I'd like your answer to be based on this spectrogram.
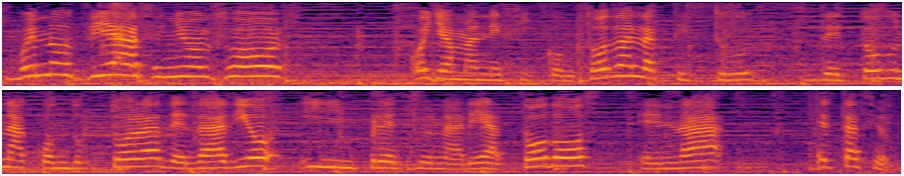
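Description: A woman's voice: a little high, normal speed, music in the background, natural voice. A woman playing a chirpy, determinedly positive radio presenter in a comic audio drama, over-cheerful and careful with her diction.

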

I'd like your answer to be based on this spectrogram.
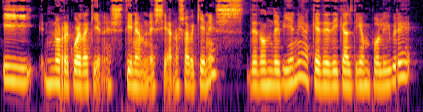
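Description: Fussy, animated man with a Spain Spanish accent. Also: fairly high pitch, normal speed, creaky. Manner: animated and fussy, with many restarts and repetitions. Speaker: book reviewer. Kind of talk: casual spoken book review.

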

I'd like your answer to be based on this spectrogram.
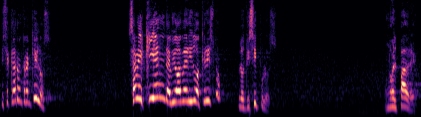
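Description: A man's voice: extremely high pitch, sing-song, a little slow, pauses often, bright, forceful tone, in a large hall. An older man preaching a sermon as pastor, fervently acting out the voices he quotes. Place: church.

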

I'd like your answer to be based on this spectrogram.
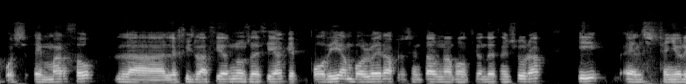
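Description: Man talking over a muffled phone line. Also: mid-range voice. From Castile and León, Spain. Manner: measured, leans on fillers and restarts. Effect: heard over a telephone line. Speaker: political candidate being interviewed. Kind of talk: phone interview, political talk.

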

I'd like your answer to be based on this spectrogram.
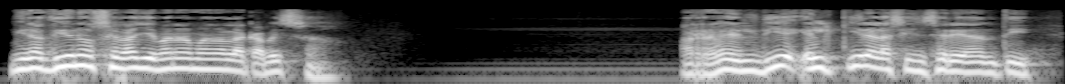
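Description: A pastor preaching a sermon, repeating key phrases and swinging between hushed and loud passages. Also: male voice, sits high, lively intonation, quick pace, slightly rough. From Spain. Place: church.

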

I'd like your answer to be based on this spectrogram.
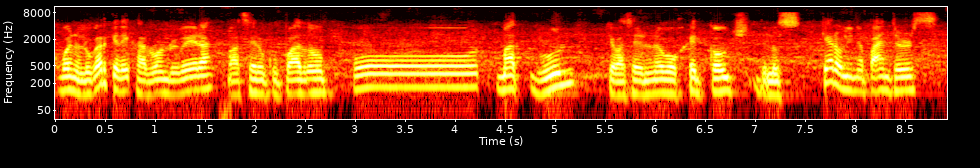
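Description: A man's voice: medium pitch, darkish tone, lo-fi sound, slight background noise. A man with a Mexican accent hosting a casual sports podcast in a playful, teasing way.

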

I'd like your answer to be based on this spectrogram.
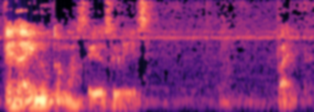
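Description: Low-voiced dry young man, echoey room. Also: level tone, moderate pace, creaky, mellow. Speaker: podcast co-host. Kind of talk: casual podcast banter. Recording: echoey room with faint noise.

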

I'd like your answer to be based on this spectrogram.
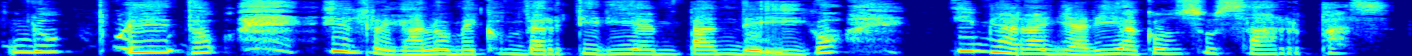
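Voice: lively intonation, mellow, no room sound, lo-fi sound. A storyteller voicing a frightened young maid who sobs as she speaks. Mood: sobbing. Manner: high sobbing, drawn-out words.

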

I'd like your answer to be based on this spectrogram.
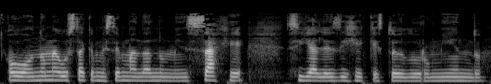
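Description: Young woman, Mexican Spanish accent, casual podcast chat, rambling and playful, bright tone. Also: fairly low pitch, no echo. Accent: Mexican Spanish, Campeche. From Campeche, Mexico. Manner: chatty, rambling, laughs easily, playful asides. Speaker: podcast host.

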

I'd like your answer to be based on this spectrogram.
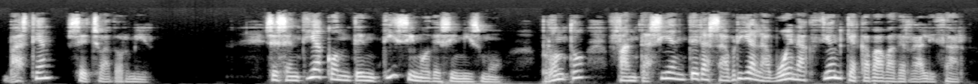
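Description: Woman reading a fantasy book aloud, husky voice, lively, kinda muffled recording. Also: low-pitched, moderate pace. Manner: expressive storytelling. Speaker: narrator. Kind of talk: audiobook narration. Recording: dull lo-fi.

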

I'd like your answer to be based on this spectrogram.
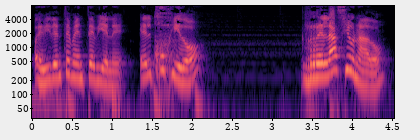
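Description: A woman co-hosting a casual radio chat, emphatic and quick to object. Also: a little high, very animated, faint music behind. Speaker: radio co-host.

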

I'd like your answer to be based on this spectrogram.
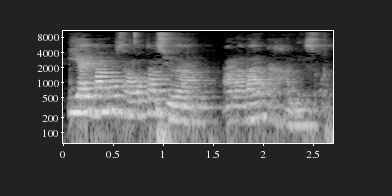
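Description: A woman with a Mexican accent, a lay preacher giving an animated, joking retreat talk and telling stories straight to her audience. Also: medium pitch, quick pace. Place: large hall at a church center. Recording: echoey hall from far off.

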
